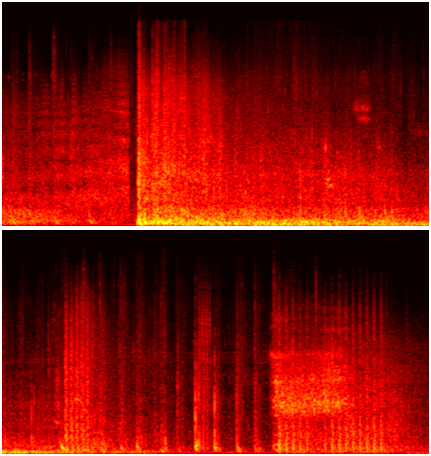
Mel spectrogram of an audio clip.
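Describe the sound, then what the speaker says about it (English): Heavy explosions and booming gunfire in a video game battle at a cave map, a sudden loud blast followed by rolling rumbles and further bursts, with voices occasionally mixed in. "missile incoming"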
